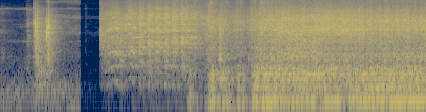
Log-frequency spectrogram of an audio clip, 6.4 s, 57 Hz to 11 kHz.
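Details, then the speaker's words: Turbo Trailblazer SS first start, 5.3L LMF with Stage 3 turbo cam on E85, untuned: short crank, catches, then a lumpy idle that dips before steadying; not running cleanly yet. "not bad I won't dare rev it up like this but not bad"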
